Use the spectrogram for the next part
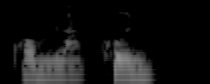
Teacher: We often pronounce this R with L instead because sometimes we get a bit of a lazy tongue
